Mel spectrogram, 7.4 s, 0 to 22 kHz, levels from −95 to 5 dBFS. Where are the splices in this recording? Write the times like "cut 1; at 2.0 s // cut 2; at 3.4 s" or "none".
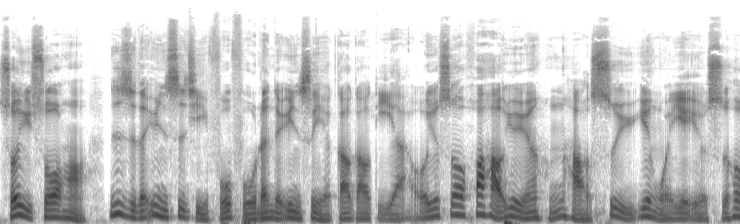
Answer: cut 1; at 1.9 s // cut 2; at 3.7 s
